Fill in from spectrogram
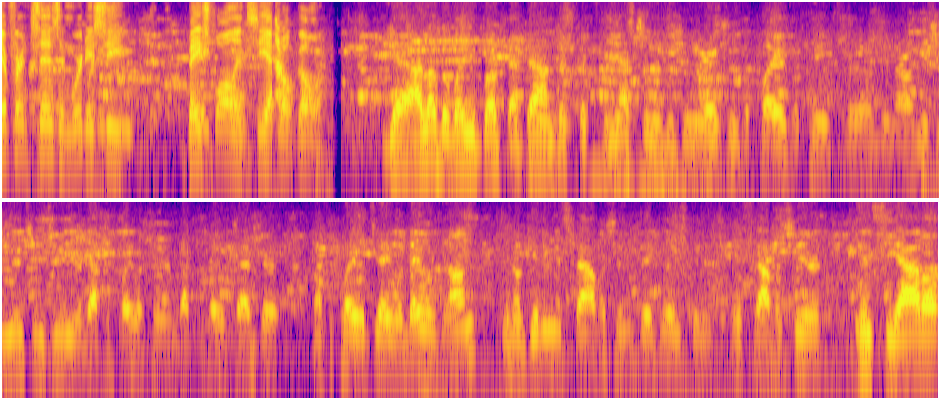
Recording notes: Live from the All-Star Game in Seattle.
